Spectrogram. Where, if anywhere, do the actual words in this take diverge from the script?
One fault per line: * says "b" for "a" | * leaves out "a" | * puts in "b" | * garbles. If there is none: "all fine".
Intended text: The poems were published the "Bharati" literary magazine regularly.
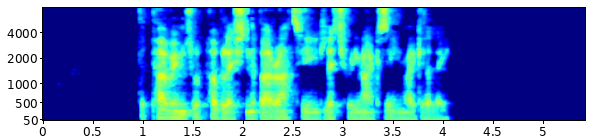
all fine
